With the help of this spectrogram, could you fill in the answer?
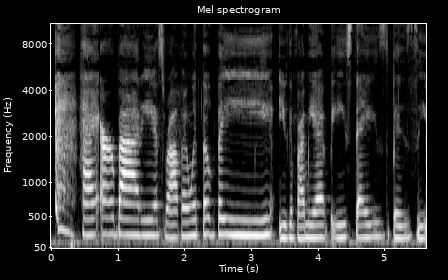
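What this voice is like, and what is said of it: Put-on Southern accent. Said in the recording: “Got a southern accent. ... like he has some sweet tea”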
